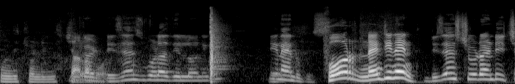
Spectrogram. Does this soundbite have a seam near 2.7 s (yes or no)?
yes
